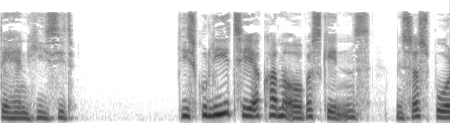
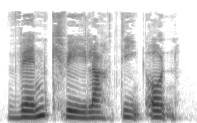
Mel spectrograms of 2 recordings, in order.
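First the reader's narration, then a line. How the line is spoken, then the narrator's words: Plain. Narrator (Danish): sagde Frank K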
